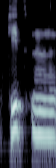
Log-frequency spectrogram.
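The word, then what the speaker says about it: Kyd: Kit se escribe con K y D.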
